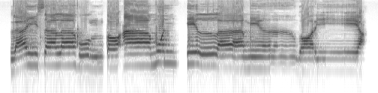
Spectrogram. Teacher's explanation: Mun tanwinnya dibaca jelas tanpa ditahan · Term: Idhar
